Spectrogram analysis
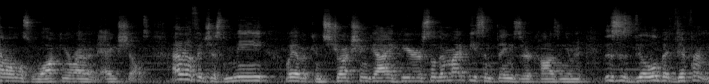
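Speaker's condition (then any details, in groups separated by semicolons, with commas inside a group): No condition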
